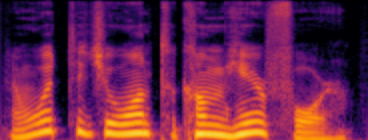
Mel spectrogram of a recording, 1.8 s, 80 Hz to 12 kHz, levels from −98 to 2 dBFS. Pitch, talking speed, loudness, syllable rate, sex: 170 Hz, 295 wpm, -16 LUFS, 5.9 syllables/s, male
